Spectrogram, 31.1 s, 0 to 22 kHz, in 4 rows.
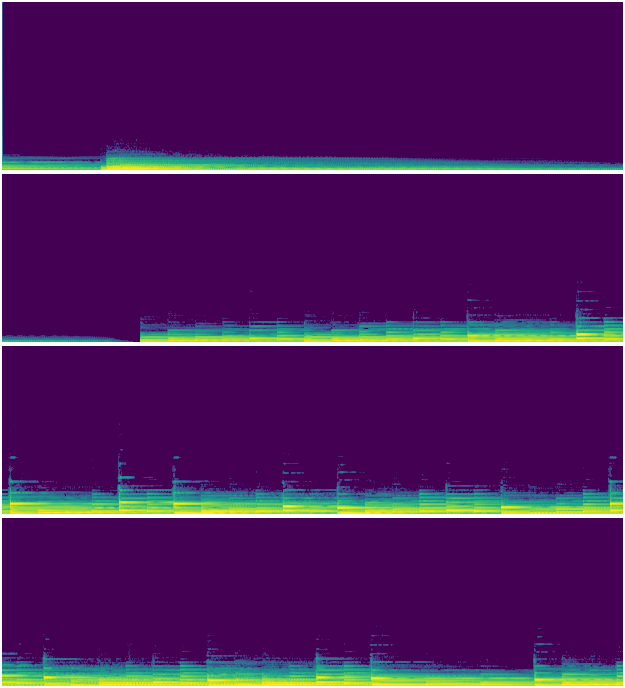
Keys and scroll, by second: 17.8 ctrl+=, 22.9 ctrl+-.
